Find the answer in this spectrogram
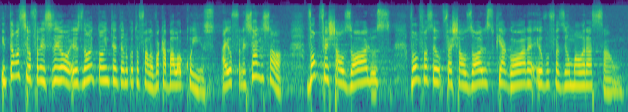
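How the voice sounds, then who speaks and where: A woman, a teacher, telling a lively testimony to a congregation and acting out the children's voices. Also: sits high, rapid-fire. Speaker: teacher giving a church testimony. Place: church hall. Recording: long hall reverb.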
